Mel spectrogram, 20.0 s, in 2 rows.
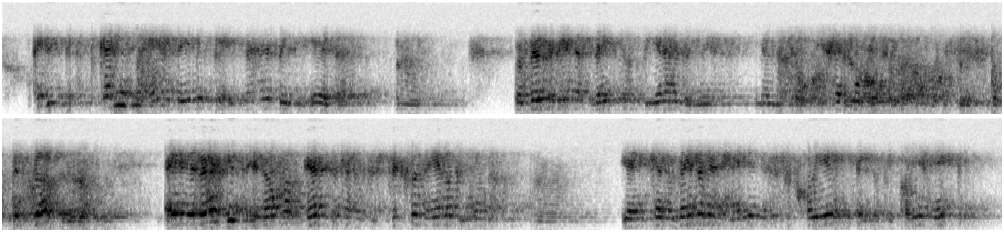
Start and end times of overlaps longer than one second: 7.7-9.1

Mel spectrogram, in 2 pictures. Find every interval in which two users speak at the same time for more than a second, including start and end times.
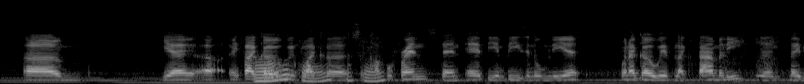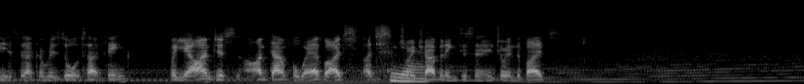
2.5-3.9

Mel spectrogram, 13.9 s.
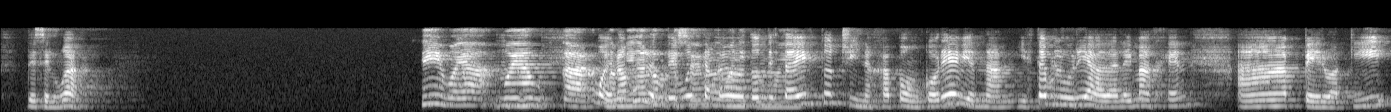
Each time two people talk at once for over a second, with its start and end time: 5.9-8.0

